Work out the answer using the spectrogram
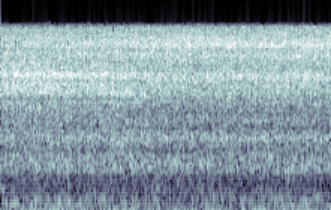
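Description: Chicken pieces frying in hot oil and sauce in a steel wok, a steady sizzle.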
